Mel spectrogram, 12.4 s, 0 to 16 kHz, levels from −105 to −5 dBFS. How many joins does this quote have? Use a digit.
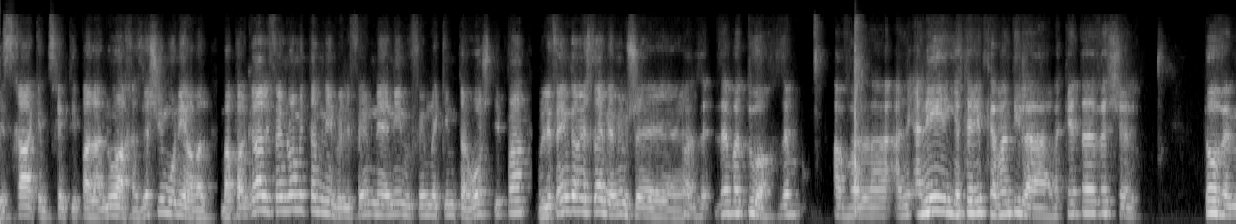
2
